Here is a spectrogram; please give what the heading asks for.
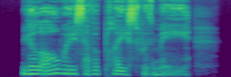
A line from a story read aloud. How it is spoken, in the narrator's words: Emily said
